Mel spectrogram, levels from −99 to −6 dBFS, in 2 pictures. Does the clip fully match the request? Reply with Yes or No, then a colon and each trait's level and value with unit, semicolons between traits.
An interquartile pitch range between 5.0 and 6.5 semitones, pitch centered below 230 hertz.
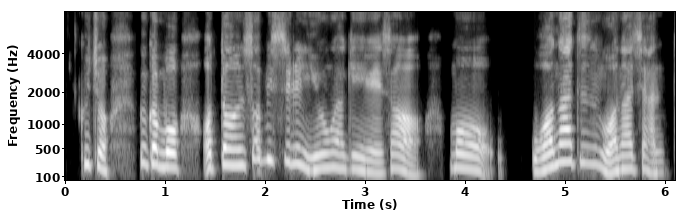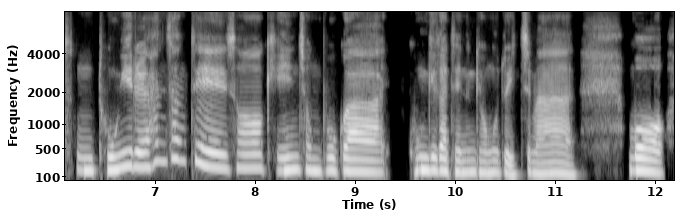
Yes: average, 5.3 semitones; medium, 185 Hz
